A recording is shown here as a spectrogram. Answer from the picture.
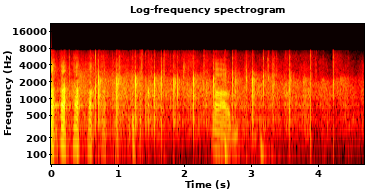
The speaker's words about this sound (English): But today's a real milestone, and I think we should recognize that and celebrate that, and maybe clap a little about it too, huh?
